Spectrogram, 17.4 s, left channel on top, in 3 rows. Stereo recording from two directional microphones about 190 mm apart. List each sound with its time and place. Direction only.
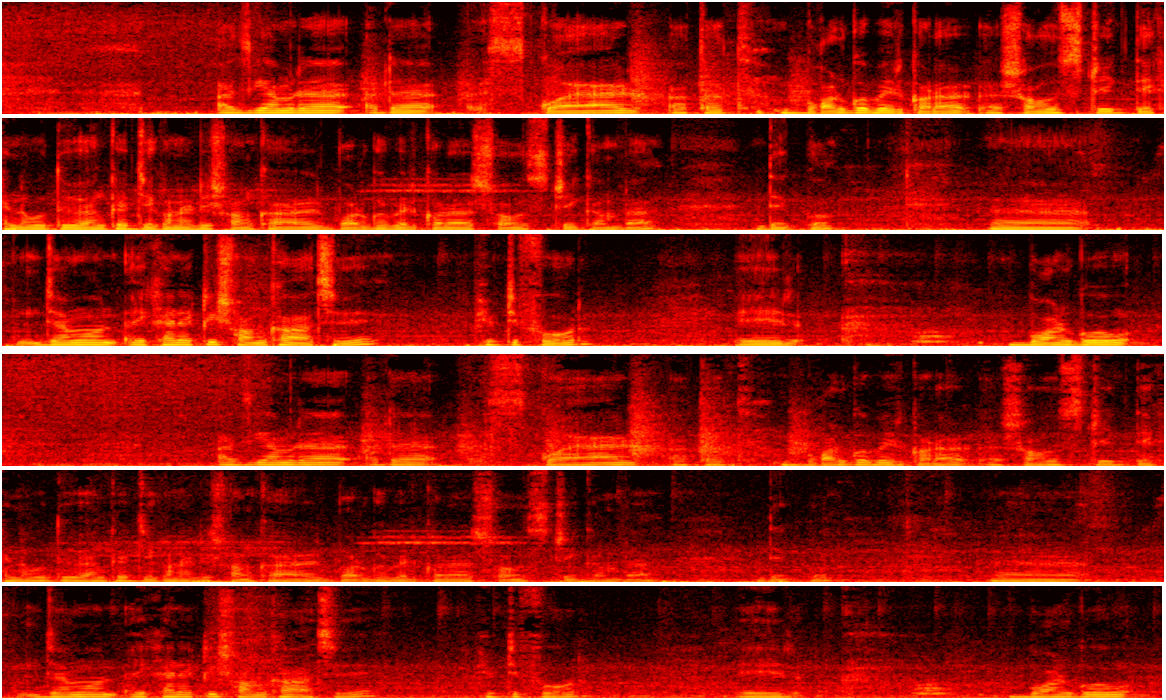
1.0 s speech: 55° left (ahead or behind)
10.8 s speech: 55° left (ahead or behind)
